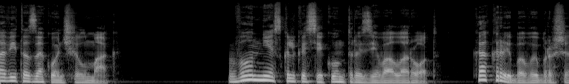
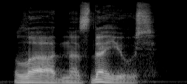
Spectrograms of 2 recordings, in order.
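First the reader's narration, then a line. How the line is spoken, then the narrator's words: Grumbling. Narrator (Russian): проворчал маг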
